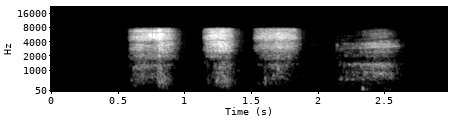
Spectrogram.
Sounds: Sniff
